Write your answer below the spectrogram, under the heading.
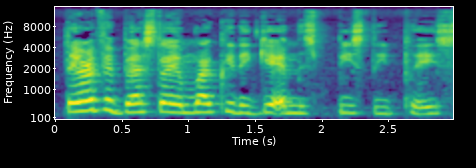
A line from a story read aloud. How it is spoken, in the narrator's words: he muttered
